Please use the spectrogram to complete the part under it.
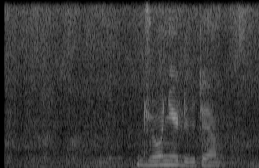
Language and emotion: Russian, neutral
